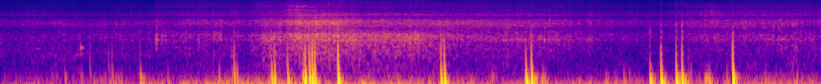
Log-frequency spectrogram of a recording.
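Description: Wind buffeting the microphone of a camera moving down a ski slope, over the hiss and scrape of edges sliding on packed snow, with irregular knocks from bumps in the run. The scraping hiss swells about a second and a half in.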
